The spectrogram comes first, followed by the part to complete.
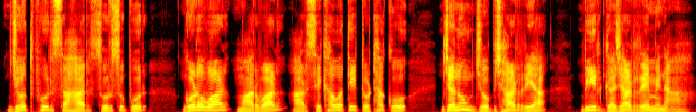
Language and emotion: Santali, neutral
